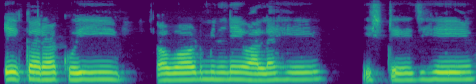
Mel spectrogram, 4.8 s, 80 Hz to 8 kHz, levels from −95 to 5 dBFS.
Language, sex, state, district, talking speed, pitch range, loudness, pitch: Chhattisgarhi, female, Chhattisgarh, Sarguja, 100 wpm, 190-200 Hz, -16 LUFS, 200 Hz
